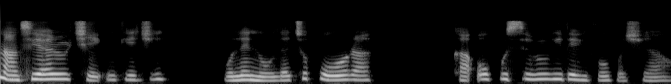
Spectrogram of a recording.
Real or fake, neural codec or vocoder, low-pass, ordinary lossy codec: fake; codec, 16 kHz, 0.7 kbps, FocalCodec; none; none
